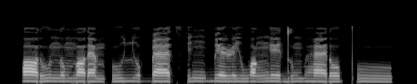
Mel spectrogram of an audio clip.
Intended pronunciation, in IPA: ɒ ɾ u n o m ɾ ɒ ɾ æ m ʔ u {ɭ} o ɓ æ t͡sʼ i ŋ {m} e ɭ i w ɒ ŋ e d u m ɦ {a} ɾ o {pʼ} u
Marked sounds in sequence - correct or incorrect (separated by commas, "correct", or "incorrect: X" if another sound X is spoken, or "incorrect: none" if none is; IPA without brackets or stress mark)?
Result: incorrect: ʎ, incorrect: ɓ, incorrect: æ, correct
